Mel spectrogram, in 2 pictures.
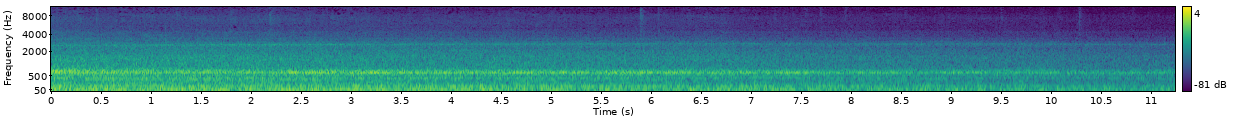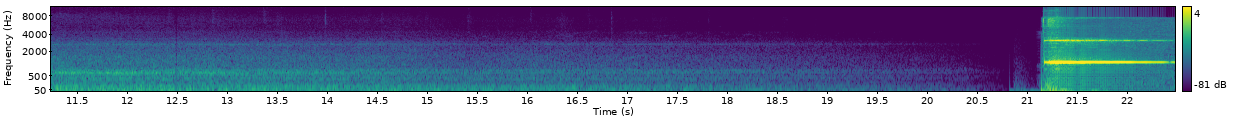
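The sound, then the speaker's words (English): A subway train rumbles into a station with a steady whine that gradually fades as it slows to a stop. After a pause of silence, a bright, ringing chime sounds. “We will discuss it further once we arrive at the next station. Please disembark in an orderly fashion, and remember to mind the gap.”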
